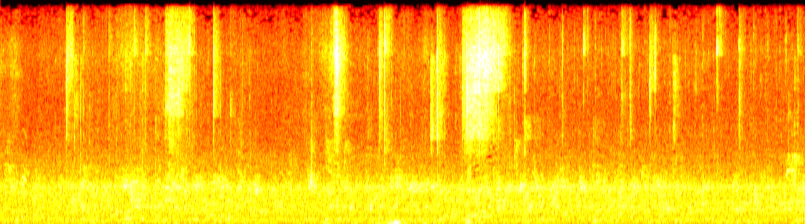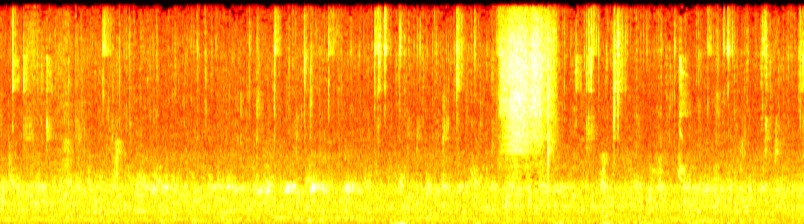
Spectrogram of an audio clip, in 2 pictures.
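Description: Faint trickling and dripping of rainwater with plastic tarpaulin sheeting crackling now and then, loudest in two short rustles about five seconds in and about thirteen seconds in; faint peeping of young chicks runs underneath.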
